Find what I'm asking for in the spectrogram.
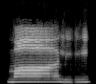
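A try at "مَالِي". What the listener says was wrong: भी खींच रही हैं आप, सीन को भी खींच रहे हैं।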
